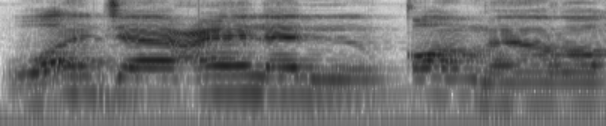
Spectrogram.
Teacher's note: واو کو بغیر کھینچے پڑھیں گے، جیم کو باریک کریں گے، عین کو صاف کر کے گلے سے نکالیں گے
